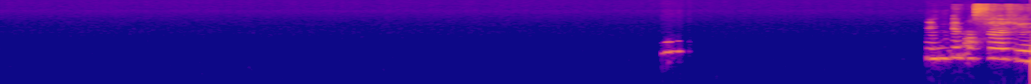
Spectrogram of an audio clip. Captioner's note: pause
